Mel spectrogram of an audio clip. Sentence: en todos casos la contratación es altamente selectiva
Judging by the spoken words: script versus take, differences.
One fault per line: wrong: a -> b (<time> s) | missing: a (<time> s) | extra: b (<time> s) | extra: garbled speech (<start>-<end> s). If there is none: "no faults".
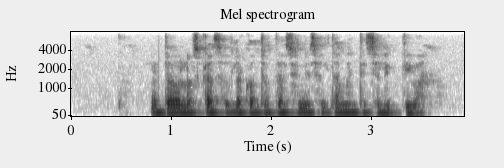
extra: los (1.1 s)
